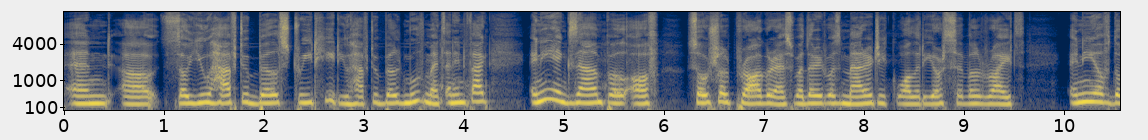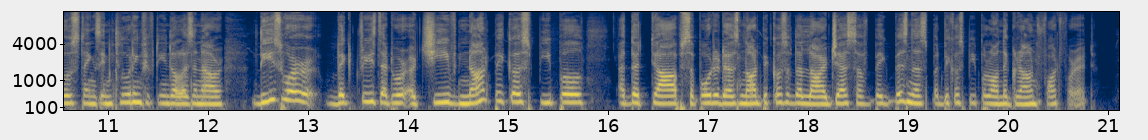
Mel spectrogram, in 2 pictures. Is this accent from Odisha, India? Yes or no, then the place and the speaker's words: no; Mumbai, Maharashtra, India; moved away as an adult; now in United States; growing up in India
